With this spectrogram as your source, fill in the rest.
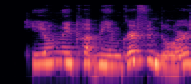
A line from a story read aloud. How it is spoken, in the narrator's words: said Harry in a defeated voice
